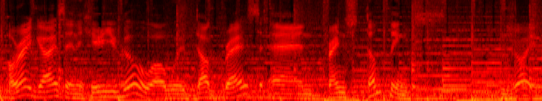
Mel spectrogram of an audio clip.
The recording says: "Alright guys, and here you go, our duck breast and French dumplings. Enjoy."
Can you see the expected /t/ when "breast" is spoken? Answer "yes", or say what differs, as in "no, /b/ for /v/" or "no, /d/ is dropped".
no, /t/ is dropped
